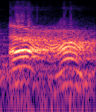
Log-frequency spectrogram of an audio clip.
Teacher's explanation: Ain ni Ain bunyi di halquum tuan-tuan ya ain bunyi di halquum Jadi kalau Ain bunyi di rongga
